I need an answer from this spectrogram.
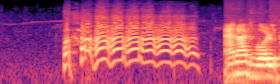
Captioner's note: laughing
